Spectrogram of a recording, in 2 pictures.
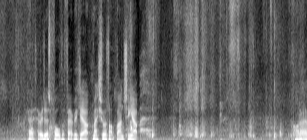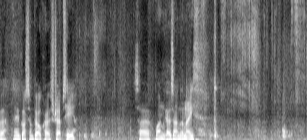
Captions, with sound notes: Okay, so we just pull the fabric out. Make sure it's not bunching up. (fabric scrunching) Fold over, and you've got some Velcro straps here. So one goes underneath (Velcro crunching)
